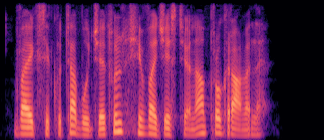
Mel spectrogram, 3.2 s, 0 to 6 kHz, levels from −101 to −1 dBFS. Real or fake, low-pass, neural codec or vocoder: fake; 5.4 kHz; codec, 16 kHz, 2 kbps, FunCodec, trained on LibriTTS, 25 frames a second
